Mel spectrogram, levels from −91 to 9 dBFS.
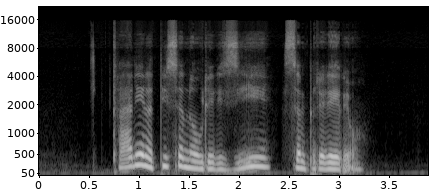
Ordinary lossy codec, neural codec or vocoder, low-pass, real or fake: Opus, 24 kbps; codec, 32 kHz, 1.9 kbps, SNAC; 14.4 kHz; fake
